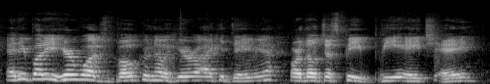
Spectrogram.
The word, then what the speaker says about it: Boku no Hero Academia: my hero academia baby boku no hero academia is that how it's pronounced yeah yeah now you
